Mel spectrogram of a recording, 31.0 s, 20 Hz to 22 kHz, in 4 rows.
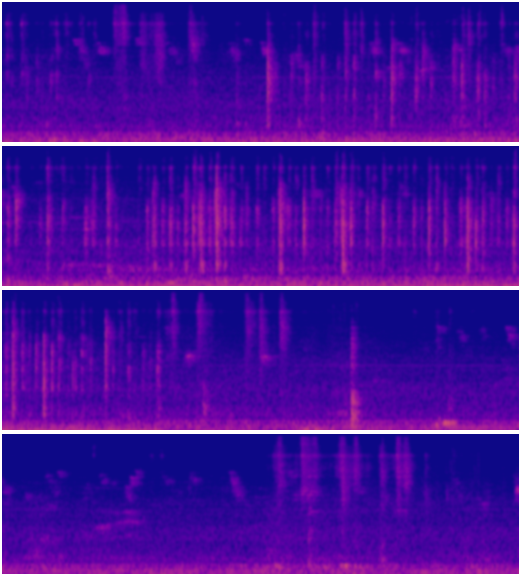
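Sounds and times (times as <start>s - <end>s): fingers scratching through hair: 3.8s - 18.6s.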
